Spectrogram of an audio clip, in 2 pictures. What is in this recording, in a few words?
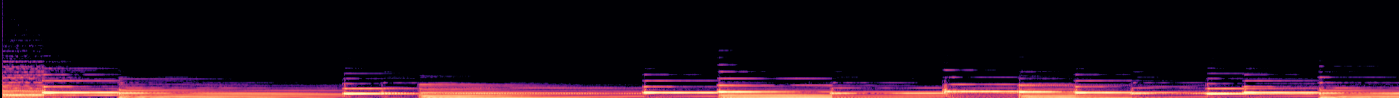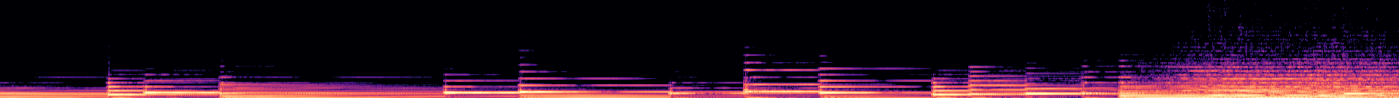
Sad Ost; One punch man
